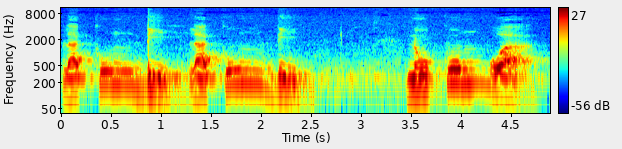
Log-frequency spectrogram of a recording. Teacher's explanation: huruf mim bertemu dengan dal, izhar syafawi, tutup mulut, terus sebut huruf dal.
